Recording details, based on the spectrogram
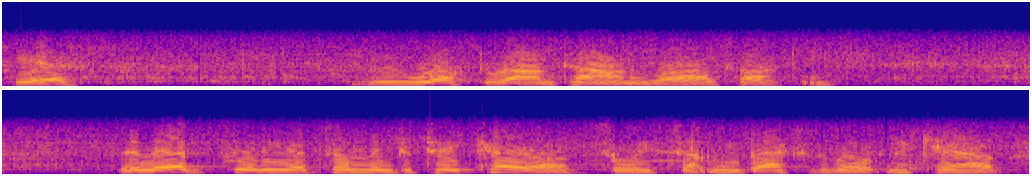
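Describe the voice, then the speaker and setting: An actress plays a young American woman burdened by her past in a vintage radio mystery. She speaks earnestly and hesitantly. The recording is dull and clearly hissy. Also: medium pitch, brisk, pauses often, close to an everyday voice. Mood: subdued, worried. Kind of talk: 1950s radio drama acting.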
